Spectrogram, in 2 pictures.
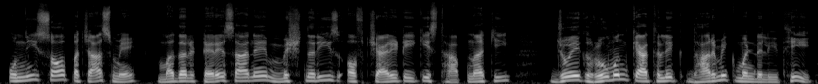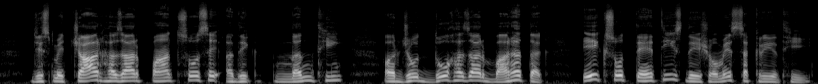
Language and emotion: Hindi, neutral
